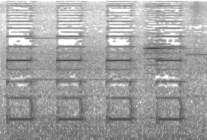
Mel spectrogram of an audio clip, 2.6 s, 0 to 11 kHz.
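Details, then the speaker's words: Dell laptop board LA-B843P Rev 1 powered from a bench supply with speaker attached, fan running: steady high beeps forming a seven-beep startup error code, commonly said to indicate a processor-related problem. "इस मामले में अक्सर ऐसा होता है कि कई लोग कहते हैं कि सात बीप का मतलब प्रोसेसर में कोई समस्या है। यह प्रोसेसर से संबंधित समस्या है।"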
